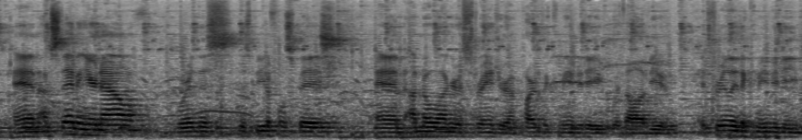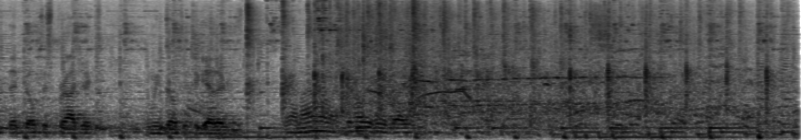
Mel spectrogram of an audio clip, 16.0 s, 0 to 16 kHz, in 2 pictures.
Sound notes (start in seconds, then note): 10.4 audience clapping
